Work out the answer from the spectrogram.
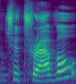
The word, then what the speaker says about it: travel: Eu falo to travel, tá? Então, o meu CVC não é a sílaba mais forte. Então, ó, para a colocação de ED, eu não repito a minha última letra, ok?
